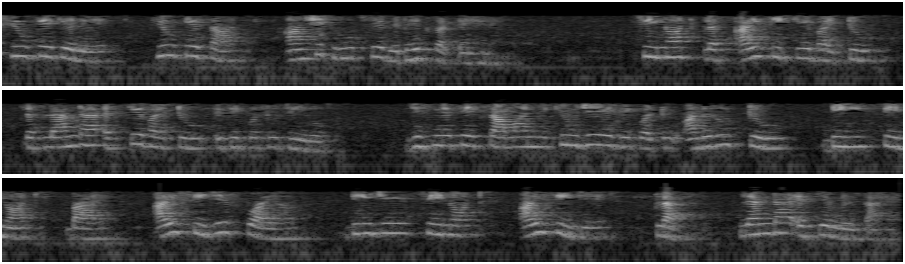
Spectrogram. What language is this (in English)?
Hindi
